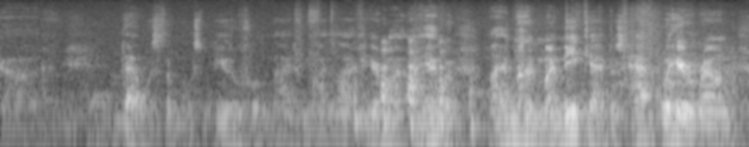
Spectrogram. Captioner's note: laughter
